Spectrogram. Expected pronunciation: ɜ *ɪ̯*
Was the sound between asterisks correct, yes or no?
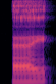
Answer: yes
